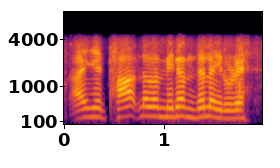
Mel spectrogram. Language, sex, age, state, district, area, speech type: Manipuri, male, 30-45, Manipur, Kakching, rural, conversation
